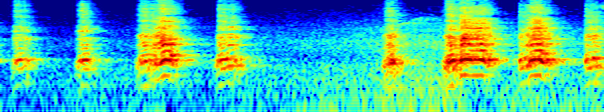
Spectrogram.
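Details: Domestic hen cackling before laying in her coop, quick rough clucks in a run of four, a short gap, then another run of four.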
